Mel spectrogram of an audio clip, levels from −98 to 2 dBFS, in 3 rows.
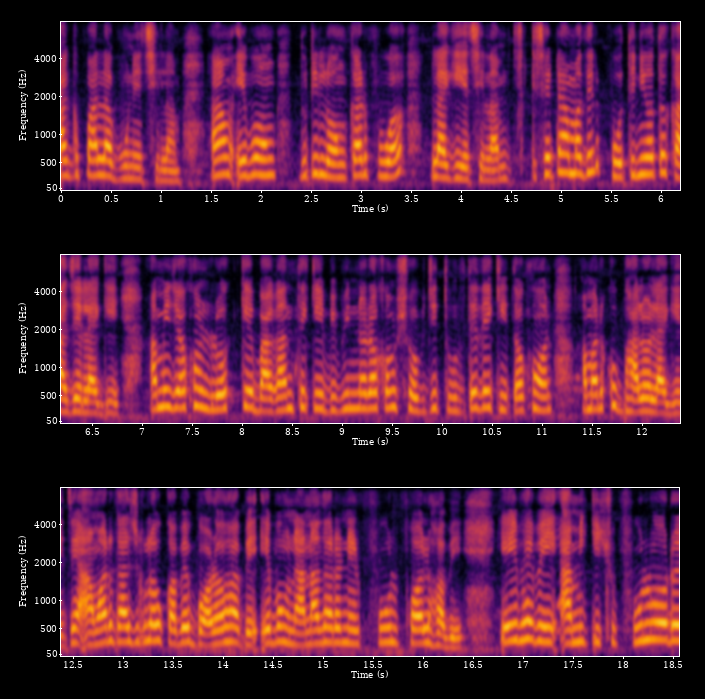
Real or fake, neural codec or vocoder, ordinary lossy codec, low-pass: real; none; none; none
